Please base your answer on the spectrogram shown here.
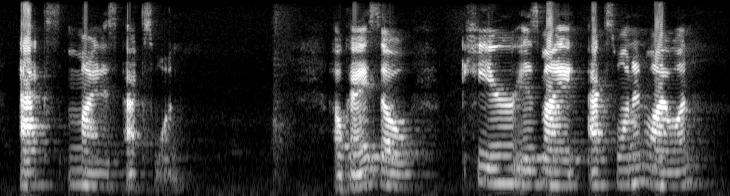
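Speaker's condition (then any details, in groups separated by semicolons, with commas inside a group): No condition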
